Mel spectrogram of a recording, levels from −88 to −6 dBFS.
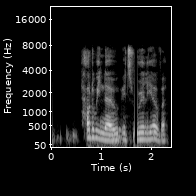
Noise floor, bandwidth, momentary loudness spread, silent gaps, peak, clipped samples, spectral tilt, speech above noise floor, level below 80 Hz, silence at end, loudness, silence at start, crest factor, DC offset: -57 dBFS; 8.2 kHz; 5 LU; none; -14 dBFS; under 0.1%; -4.5 dB/octave; 26 dB; -70 dBFS; 0.1 s; -31 LUFS; 0.3 s; 18 dB; under 0.1%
